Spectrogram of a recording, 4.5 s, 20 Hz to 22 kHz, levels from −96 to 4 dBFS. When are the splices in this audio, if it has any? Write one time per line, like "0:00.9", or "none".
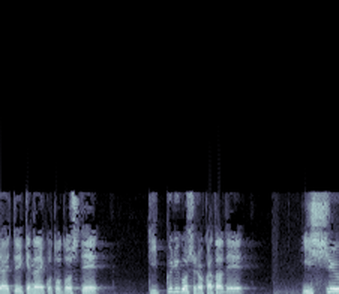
0:01.8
